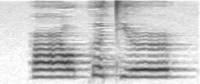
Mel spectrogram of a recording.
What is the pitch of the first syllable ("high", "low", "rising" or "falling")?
low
